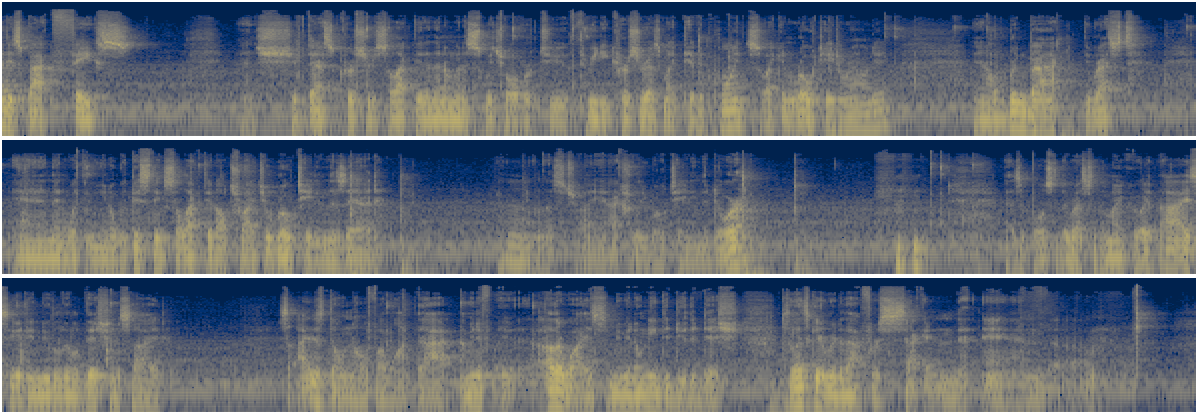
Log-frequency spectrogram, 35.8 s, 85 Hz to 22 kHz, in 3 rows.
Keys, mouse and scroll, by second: 0.1-2.3 right drag, 3.3 shift+s, 6.7 click, 7.2 a, 7.5 Tab, 8.5 Tab, 10.8 alt+h, 12.9-14.8 drag, 15.6 r, 24.9-27.3 middle drag, 28.8-31.9 middle drag, 31.9 ctrl+z.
